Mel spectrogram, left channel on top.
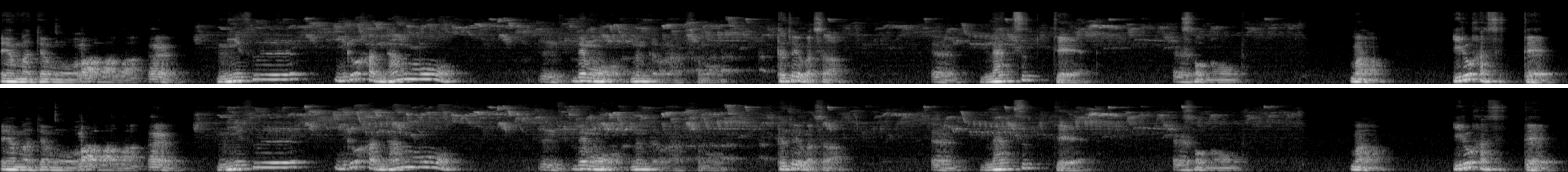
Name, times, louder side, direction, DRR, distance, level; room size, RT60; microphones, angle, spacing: voice 1, 0.0-0.9 2.2-3.0 3.3-4.5 5.7-7.3 7.8-8.4 9.8-10.9 11.8-12.4 13.5-13.8 14.5-15.4, left 2 dB, 40° left, 4 dB, 0.5 m, -22 dB
voice 2, 0.8-1.8 5.4-5.7 9.3-9.6 11.7-11.9 15.2-15.4, right 1 dB, 30° right, 2 dB, 0.7 m, -27 dB
sound 1, 1.9-13.0, right 3 dB, 85° right, 1.6 m, -37 dB
sound 2, 4.8-5.3 5.7-7.8, left 3 dB, 75° left, 1.2 m, -47 dB
3.9 x 2.0 x 3.2 m, 0.39 s
head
